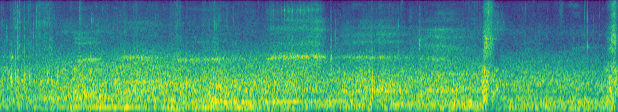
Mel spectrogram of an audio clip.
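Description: A motor vehicle's engine running amid outdoor traffic noise, its hum shifting in pitch a few times. A sharp click sounds about five seconds in.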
